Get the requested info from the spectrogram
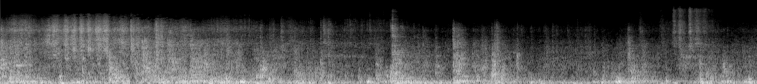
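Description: Rattle paddle shaken to drive calves, with the cattle shuffling and knocking against the metal walls and gates of a livestock trailer: a busy clatter of sharp knocks and rattles, densest in the first couple of seconds, then thinning to scattered bangs.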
